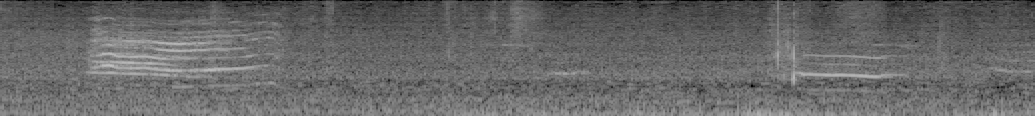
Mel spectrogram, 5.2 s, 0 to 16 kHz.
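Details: Stray cat on Ikeshima cat island, Japan, winter 2024–2025: a clear, harmonic meow rising then leveling near the start, followed by shorter mews and a sharp rising call later, against constant low wind rumble.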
